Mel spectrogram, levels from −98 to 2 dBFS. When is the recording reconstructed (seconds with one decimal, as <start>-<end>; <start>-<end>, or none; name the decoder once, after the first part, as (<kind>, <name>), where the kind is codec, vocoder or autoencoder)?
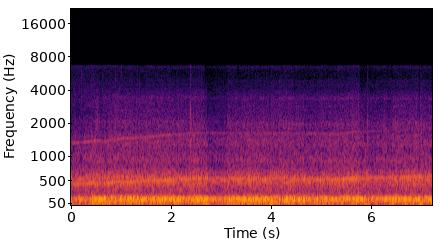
4.1-5.9 (vocoder, BigVGAN v2)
